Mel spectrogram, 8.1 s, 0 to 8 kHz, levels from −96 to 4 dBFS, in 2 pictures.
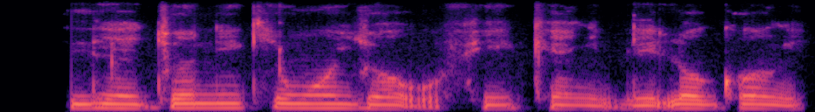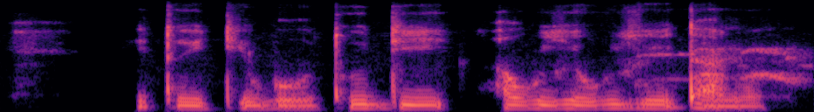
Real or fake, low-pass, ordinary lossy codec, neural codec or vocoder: real; 7.2 kHz; Opus, 32 kbps; none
